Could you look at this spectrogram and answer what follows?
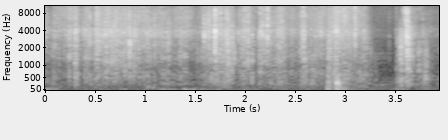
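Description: A paper envelope from fan mail being opened, with close crinkling, rustling and tearing paper sounds in irregular bursts and no talking.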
